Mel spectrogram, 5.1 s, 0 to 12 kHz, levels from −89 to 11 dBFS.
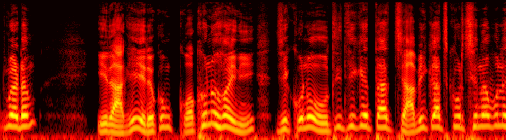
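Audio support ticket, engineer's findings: No faults found in speech.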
